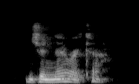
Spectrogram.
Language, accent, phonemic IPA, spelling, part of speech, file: English, Southern England, /d͡ʒəˈnɛɹɪkə/, Generica, proper noun, LL-Q1860 (eng)-Generica.wav
- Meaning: The features of the landscape such as fire hydrants, letterboxes, fast-food chains, and streets named Main, etc., that are the same throughout the United States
